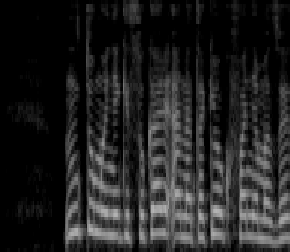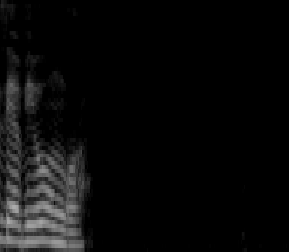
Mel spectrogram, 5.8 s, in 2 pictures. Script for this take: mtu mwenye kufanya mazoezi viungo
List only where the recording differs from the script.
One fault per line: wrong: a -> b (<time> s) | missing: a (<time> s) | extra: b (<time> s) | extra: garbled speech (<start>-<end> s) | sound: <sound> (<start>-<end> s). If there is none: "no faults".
extra: kisukari anatakiwa (1.2 s)
extra: ya (3.0 s)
